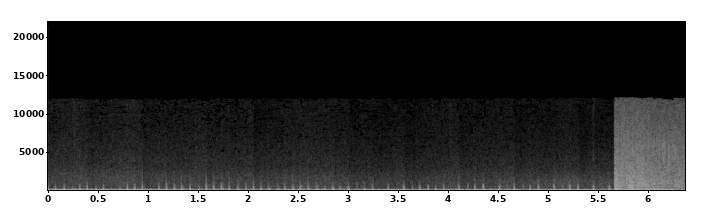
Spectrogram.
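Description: Military helicopters passing low, their rotors making a rapid, even chopping over a deep engine rumble. A sudden loud blast cuts in near the end.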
